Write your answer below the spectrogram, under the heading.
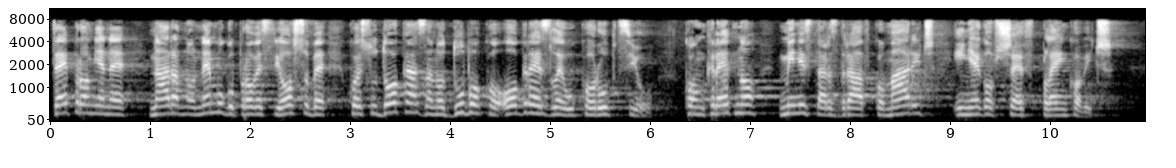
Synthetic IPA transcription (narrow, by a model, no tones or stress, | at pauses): t̪e̞ːpɾo̞mje̞ne̞ | naːɾaʋno̞ne̞mo̞ɡupɾo̞ʋe̞st̪io̞so̞be̞ko̞je̞sud̪o̞kaːzano̞d̪ubo̞ko̞ʔoɡɾeːzle̞uko̞ɾupt̪siju | ko̞ŋkɾe̞t̪no̞minist̪aɾzd̪ɾaːʋko̞maːɾit͡ʃiɲe̞ɡo̞ʋʃe̞ːfple̞ːŋko̞ʋit͡ɕ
